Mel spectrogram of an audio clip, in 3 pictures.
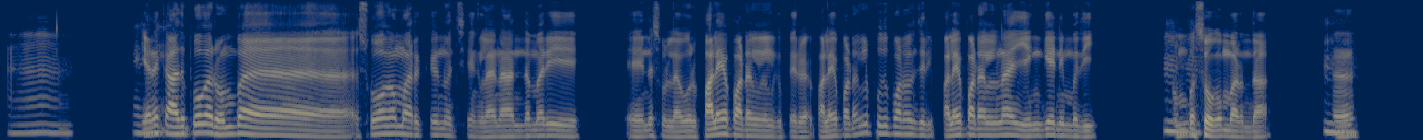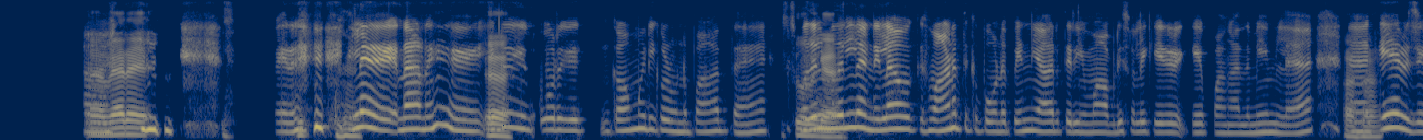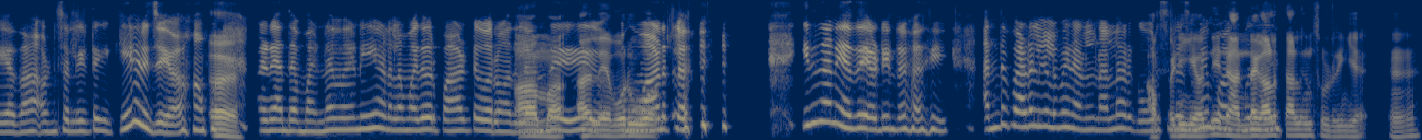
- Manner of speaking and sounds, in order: unintelligible speech; drawn out: "ரொம்ப"; chuckle; laughing while speaking: "இல்ல, நானு இது ஒரு காமெடி … சில சமயம் பார்க்கும்போது"; chuckle; unintelligible speech; tapping
- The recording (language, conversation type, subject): Tamil, podcast, ஒரு பாடல் உங்களை எப்படி மனதளவில் தொடுகிறது?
